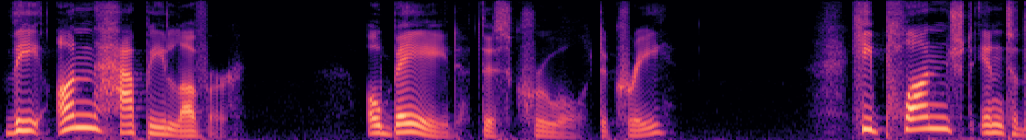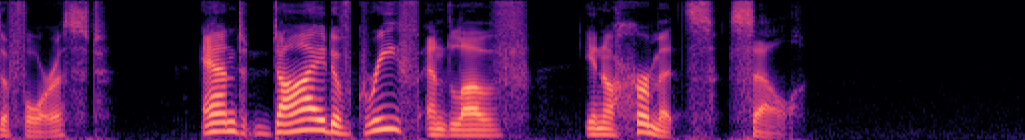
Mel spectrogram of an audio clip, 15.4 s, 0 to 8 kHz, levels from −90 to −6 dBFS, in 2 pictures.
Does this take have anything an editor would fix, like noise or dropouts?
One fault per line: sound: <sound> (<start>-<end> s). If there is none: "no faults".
no faults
